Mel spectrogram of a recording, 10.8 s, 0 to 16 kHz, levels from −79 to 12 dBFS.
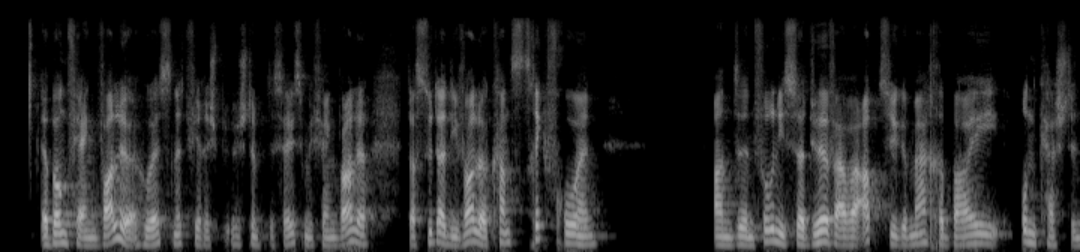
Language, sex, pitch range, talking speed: English, male, 110-130 Hz, 170 wpm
